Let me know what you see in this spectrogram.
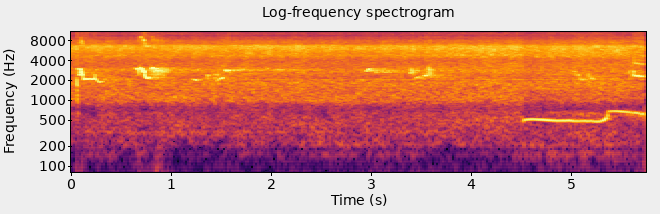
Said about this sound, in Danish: Men det der lydklip, du spiller det lige, det er seriøst. Jeg ved ikke, om det er det samme fuglesang på dig, men sådan, det der, det er sådan den der duagtige. Ja, det er lidt duagtigt. Ja, den elsker jeg.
